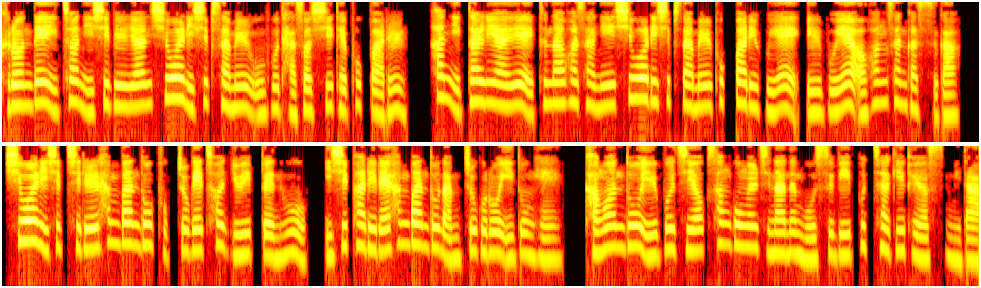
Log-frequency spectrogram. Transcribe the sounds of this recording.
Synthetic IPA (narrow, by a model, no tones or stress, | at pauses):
kɯɾʌnde̞it͡ɕʰʌniɕʰibiɭɲʌnɕʰiwʌɾiɕʰip̚s͈amiɾuɸutasʰʌɕ͈ite̞pʰok̚p͈aɾɯɭ | hanitʰaʎːiaetʰɯnaɸwasʰaɲiɕʰiwʌɾiɕʰip̚s͈amiɭpʰok̚p͈aɾiɡue̞iɭbue̞ʔʌɦwaŋsʰanɡas͈ɯɡa | ɕʰiwʌɾiɕʰip̚t͡ɕʰiɾiɭhanbandopuk̚t͡ɕ͈oɡe̞t͡ɕʰʌdjuip̚t͈we̞nɸuiɕʰipʰaɾiɾe̞hanbandonamt͡ɕ͈oɡɯɾoidoŋɦe̞ | kaŋwʌndoiɭbud͡ʑijʌk̚sʰʌŋɡoŋɯɭt͡ɕinanɯnmosʰɯbipʰot͡ɕʰaɡidwe̞jʌs͈ɯmɲida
